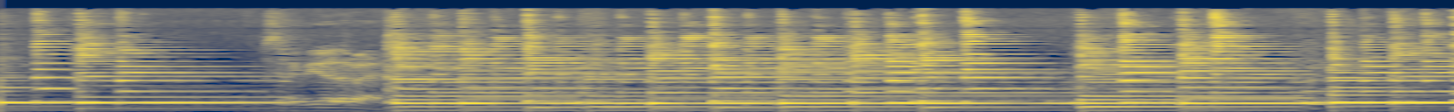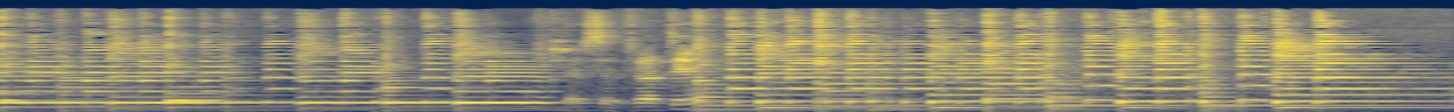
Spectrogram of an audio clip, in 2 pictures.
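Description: Flamenco guitar played in four-finger tremolo: one treble note repeated so fast it sounds sustained, over a moving thumb-played bass line. It forms a fandango falseta, with brief breaks in the phrase about two seconds in and again near ten seconds.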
